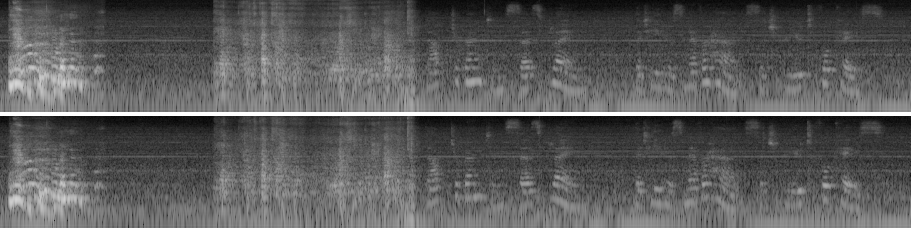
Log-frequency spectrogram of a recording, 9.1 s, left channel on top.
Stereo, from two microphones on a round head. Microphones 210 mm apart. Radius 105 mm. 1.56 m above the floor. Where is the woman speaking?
25° right (ahead or behind), 9 m.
